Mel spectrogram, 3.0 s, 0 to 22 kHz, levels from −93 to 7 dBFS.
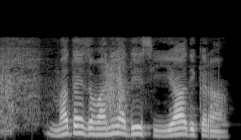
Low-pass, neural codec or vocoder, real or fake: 7.2 kHz; none; real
